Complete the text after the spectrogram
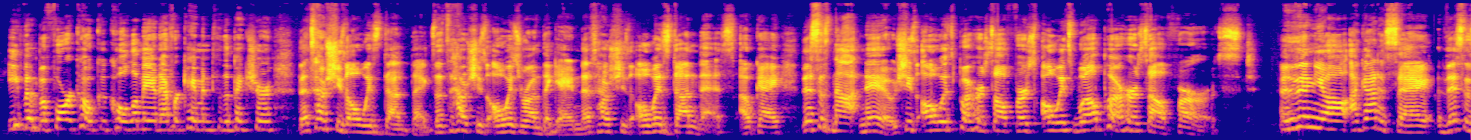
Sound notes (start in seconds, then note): none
